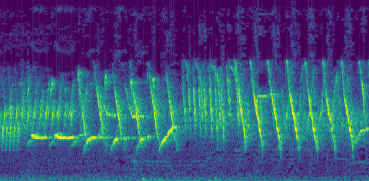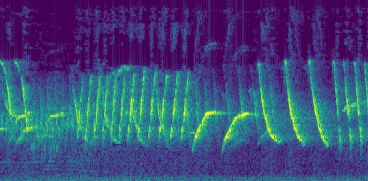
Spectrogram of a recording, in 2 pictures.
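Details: A canary sings continuously in a rich, varied stream of quick trills, downward-sweeping whistles and rolling phrases, with no other clear sounds.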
